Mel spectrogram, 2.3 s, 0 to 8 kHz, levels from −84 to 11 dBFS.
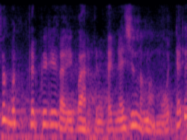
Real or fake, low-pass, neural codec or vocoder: fake; 7.2 kHz; codec, 24 kHz, 3 kbps, HILCodec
